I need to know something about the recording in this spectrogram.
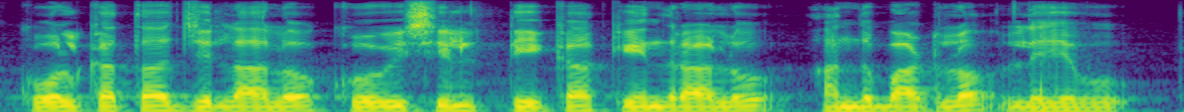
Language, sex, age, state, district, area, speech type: Telugu, male, 18-30, Telangana, Nalgonda, urban, read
